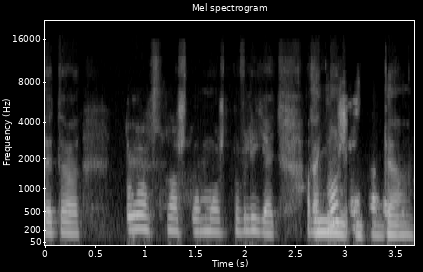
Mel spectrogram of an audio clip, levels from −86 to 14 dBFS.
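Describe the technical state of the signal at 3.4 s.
At 3.4 s the speech is pulled down by up to about 20 dB, from 2.94 s to the end, likely speech suppressed in double talk by an echo canceller.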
